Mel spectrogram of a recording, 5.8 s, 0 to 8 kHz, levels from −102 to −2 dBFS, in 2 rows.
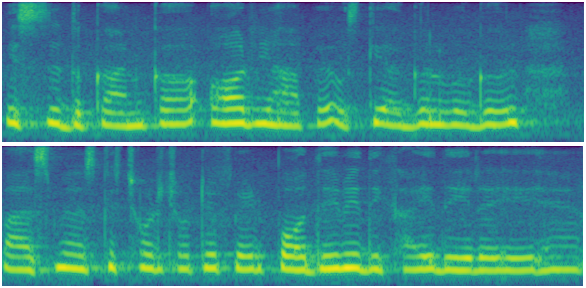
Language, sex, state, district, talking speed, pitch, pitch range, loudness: Hindi, female, Chandigarh, Chandigarh, 215 wpm, 265 Hz, 245-285 Hz, -15 LUFS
